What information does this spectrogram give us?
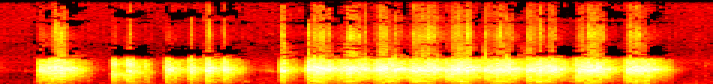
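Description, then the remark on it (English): A voice imitates a duck call, loud: a few short separate quacks, then a long rapid run of raspy quacks blending together before stopping abruptly. “That's kind of like, you know, because you bull and duck call, you get it comes from your gut.”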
